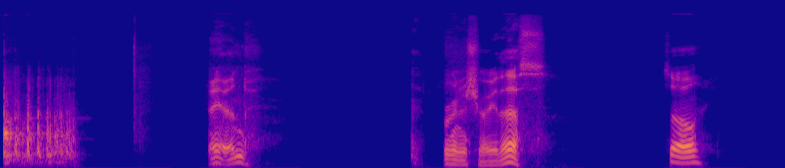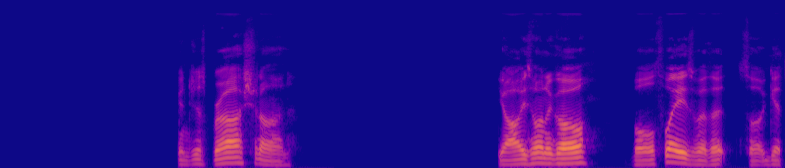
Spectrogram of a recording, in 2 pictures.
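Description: A man talks calmly and close by, in short bursts with pauses.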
